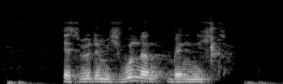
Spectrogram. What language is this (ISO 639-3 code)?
deu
